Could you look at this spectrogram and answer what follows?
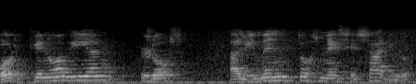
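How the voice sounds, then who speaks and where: A man with a fairly high pitch speaks at a very slow pace, his intonation lively. Noticeable background noise and audible room echo fill the recording. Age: 80s+. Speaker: interviewee, eyewitness. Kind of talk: interview answers.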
